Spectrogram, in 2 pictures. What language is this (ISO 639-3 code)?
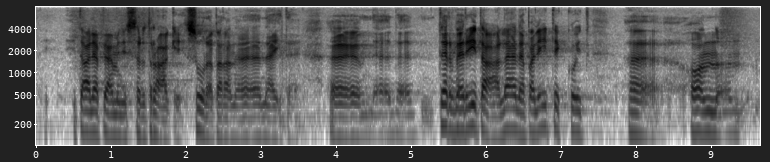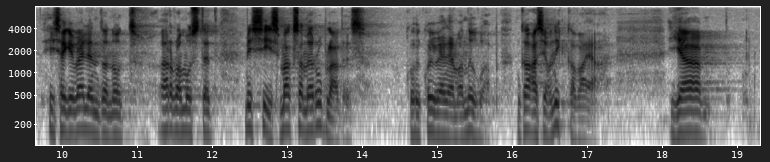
est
